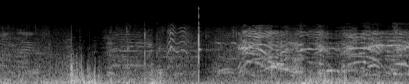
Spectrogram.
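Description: A metal bat cracks against a baseball.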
